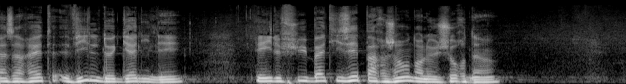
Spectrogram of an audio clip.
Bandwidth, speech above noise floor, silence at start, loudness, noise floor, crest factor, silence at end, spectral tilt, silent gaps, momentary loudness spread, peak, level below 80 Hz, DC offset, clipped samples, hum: 17.5 kHz; 33 dB; 0 s; -15 LUFS; -47 dBFS; 12 dB; 1.25 s; -5.5 dB/octave; none; 5 LU; -2 dBFS; -46 dBFS; under 0.1%; under 0.1%; none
